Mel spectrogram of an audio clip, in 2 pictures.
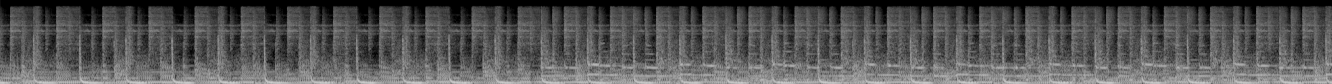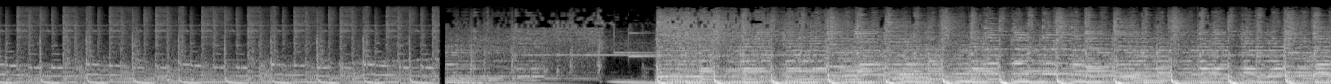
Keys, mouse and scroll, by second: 7.6-13.7 drag, 14.8 click, 16.3 click.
